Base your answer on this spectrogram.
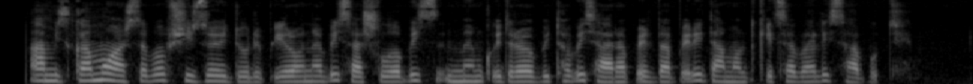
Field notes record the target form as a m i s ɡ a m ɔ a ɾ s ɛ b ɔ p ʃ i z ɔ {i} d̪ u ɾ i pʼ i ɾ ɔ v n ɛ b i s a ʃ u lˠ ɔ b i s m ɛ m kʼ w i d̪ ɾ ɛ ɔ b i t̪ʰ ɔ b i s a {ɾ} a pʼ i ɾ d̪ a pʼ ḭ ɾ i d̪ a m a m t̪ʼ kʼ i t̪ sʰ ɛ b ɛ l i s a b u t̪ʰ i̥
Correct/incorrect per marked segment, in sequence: correct, correct

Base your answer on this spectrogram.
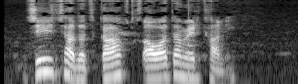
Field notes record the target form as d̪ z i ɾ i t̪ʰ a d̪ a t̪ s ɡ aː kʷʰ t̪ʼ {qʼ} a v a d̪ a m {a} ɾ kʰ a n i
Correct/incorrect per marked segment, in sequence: correct, incorrect: ɛ

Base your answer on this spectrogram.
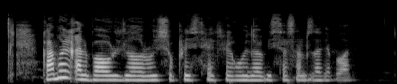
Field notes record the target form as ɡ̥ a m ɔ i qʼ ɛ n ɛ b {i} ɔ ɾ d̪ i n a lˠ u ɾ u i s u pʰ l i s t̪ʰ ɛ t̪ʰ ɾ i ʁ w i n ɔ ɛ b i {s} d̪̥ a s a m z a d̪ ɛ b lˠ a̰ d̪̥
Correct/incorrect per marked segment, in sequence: incorrect: a, correct

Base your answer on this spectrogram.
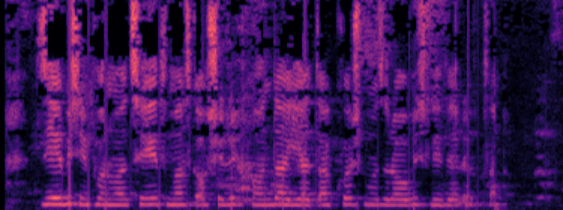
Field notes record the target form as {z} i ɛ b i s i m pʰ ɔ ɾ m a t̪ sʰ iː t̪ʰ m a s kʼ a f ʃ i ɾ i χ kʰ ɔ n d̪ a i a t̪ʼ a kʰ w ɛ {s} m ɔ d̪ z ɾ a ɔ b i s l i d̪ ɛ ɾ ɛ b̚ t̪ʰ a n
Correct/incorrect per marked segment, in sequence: correct, incorrect: ʃ

